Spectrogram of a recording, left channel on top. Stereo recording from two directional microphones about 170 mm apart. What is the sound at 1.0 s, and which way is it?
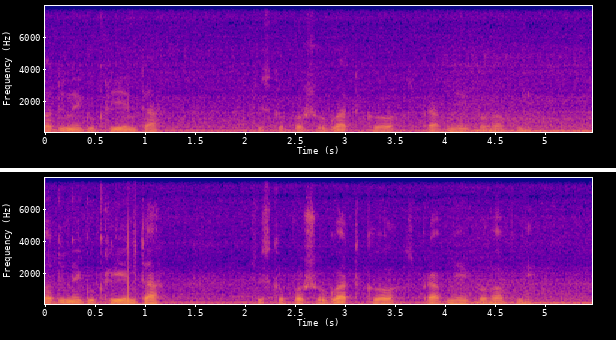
Speech, 35° right (ahead or behind).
